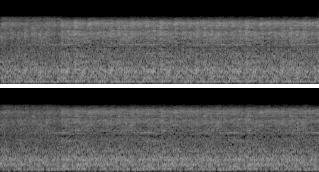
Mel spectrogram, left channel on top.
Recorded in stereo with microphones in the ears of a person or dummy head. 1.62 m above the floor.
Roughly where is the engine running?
Left.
